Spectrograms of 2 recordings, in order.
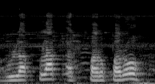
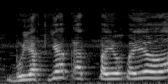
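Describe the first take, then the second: First: The l and r sounds are pronounced normally. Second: The l and r sounds become y sounds. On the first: "ang salita bulaklak at paru-paro" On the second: "taga Surigao, iba man salita doon"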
